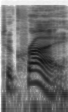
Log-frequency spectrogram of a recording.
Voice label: cry

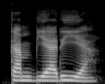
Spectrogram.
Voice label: "cambiaria", spanish

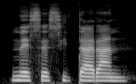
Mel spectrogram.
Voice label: "necesitaran", spanish

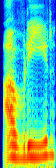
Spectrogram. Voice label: "open" Spanish

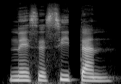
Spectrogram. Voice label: "necesitan", spanish

